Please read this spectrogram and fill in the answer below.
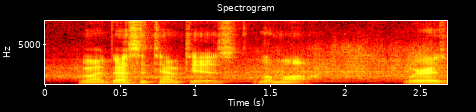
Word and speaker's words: Le Mans: Since I can't speak French, I may not get this right, but my best attempt is Le Mans, whereas most Americans pronounce it as it is spelled, Le Mans, and that includes myself,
